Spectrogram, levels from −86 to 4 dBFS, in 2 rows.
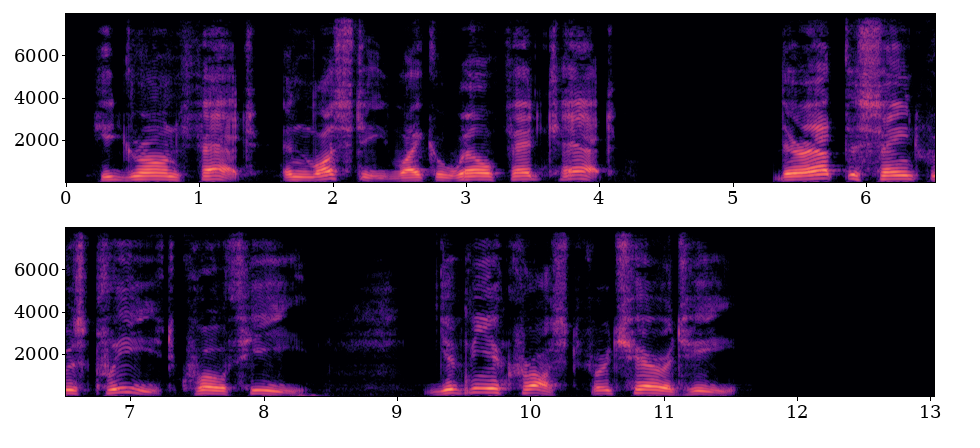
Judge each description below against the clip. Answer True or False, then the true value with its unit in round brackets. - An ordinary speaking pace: False (80 wpm)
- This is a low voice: False (155 Hz)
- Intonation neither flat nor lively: True (4.5 semitones)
